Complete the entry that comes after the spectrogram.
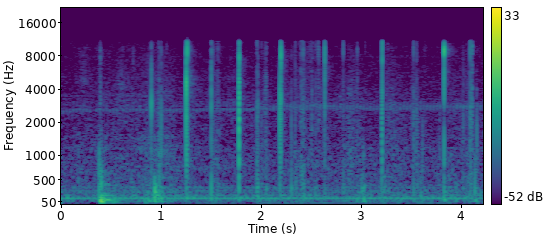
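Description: Long dark-painted nails and fingertips tap a large, clear, solid block of ice resting on a white towel, then a knuckle knocks it. About ten short, bright clicks and taps come at irregular intervals, the first with a soft, low thump, and each dies away almost instantly over a faint, steady low hum.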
